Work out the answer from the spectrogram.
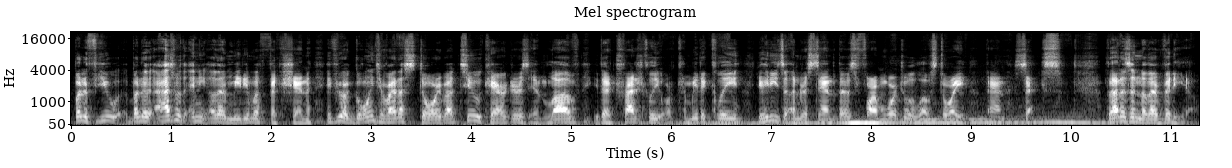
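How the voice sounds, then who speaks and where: Young guy reading his video essay, bright clear voice, formal and measured. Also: medium pitch, animated, slight background noise, low-quality recording. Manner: measured, formal, with dry emphatic repetition. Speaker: audio drama creator giving advice.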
